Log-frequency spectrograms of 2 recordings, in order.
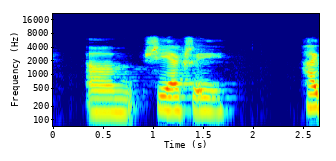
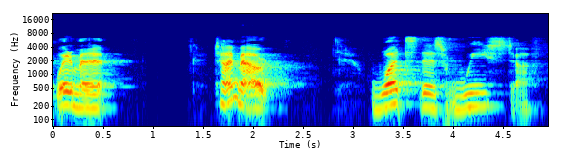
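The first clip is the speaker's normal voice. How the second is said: louder, startled cut-in, then slowing down; surprised interruption; 3 semitones higher, 6 dB louder than usual. Retold or imitated. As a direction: stop her mid-story in surprise. Interrupting the interviewee, quoting herself.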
